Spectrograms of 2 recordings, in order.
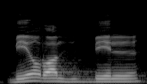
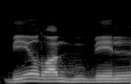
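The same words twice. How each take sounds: The two takes are said the same way.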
